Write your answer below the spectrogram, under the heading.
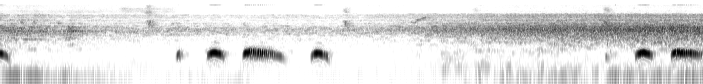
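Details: Spotted dove lure call for luring wild birds: a burst of four low, mellow coos, the third drawn out, then silence before two more coos at the end.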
